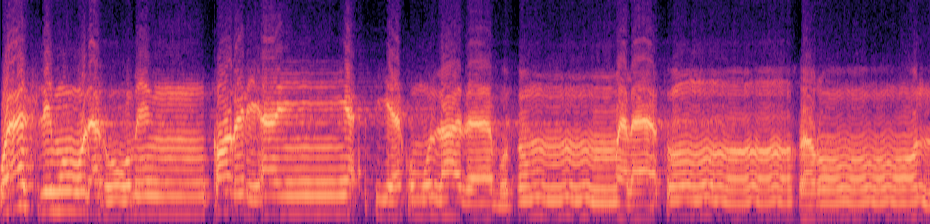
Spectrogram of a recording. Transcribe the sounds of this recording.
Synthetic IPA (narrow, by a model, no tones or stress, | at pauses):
waʔaslɪmuːlaɦʊmɪnqɑbɪlɪʔanjaʔt̪ɪjakʊmʊlʕaðaːbʊθʊmːalaːt̪ʊn | sˤɑɾuːn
